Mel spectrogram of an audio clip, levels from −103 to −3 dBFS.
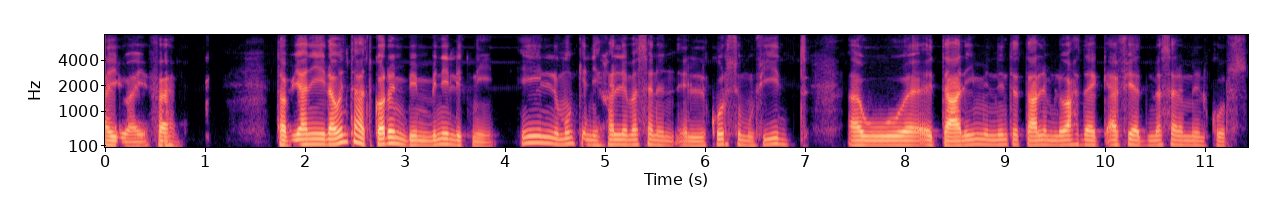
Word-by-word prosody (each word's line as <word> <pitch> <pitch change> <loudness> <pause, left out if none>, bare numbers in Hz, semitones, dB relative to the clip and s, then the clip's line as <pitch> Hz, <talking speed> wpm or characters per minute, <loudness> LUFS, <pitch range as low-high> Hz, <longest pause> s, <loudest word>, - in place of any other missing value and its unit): أيوه، 110 -4 +1
أيوه، 95 +1 -4
فاهمك. 110 -3 -1 0.9
طب 120 -1 +2
يعني 135 +1 +4
لو 135 +3 +7
أنت 200 +3 -1
هتقارن 145 -3 +5
بين 115 -2 -1
بين 120 +4 -1
الاتنين، 110 -8 -3 0.3
إيه 170 +2 +1
اللي 160 -4 -1
ممكن 140 -2 -4
يخلّي 125 +2 -1
مثلًا 125 -3 -4
الCourse 105 +6 -4
مفيد، 130 +4 -5 0.6
أو 115 0 +3
التعليم 115 +2 +2
إن 125 -1 -3
أنت 130 0 -4
تتعلّم 120 -1 0
لوحدك 125 0 0
أفيَد 120 -2 -1
مثلًا 120 +1 -4
من 115 -1 -6
الCourse؟ 105 0 -9
120 Hz, 145 wpm, -21 LUFS, 115-130 Hz, 0.9 s, لو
